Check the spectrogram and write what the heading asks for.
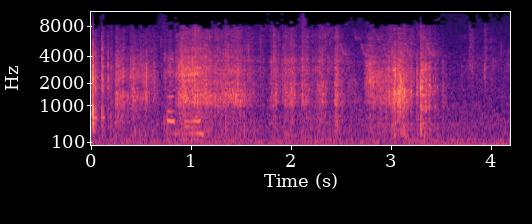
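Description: Dry broad bean seeds shaken out of a paper seed packet into a cupped hand, rattling and rustling in two short bursts, about a second in and again near three seconds.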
